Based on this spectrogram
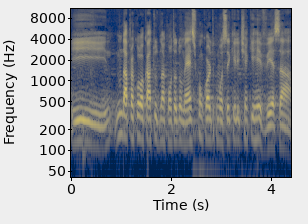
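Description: With noticeable noise in the background, the man's mid-pitched voice stays fairly level in intonation. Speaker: sports journalist. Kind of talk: casual chat.

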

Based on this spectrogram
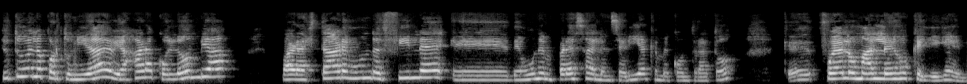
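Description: With lively intonation and big swings in loudness, a woman speaks at a moderate pace and a high pitch. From Ecuador, coast (Manabí). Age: 40s. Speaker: plus-size model and lingerie entrepreneur. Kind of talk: interview.

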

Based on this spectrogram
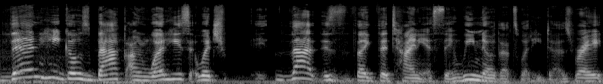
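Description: A woman speaks at a moderate pace in a bright, sharp tone with vocal fry. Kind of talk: casual chat. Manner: opinionated.

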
